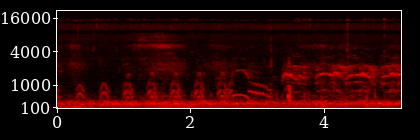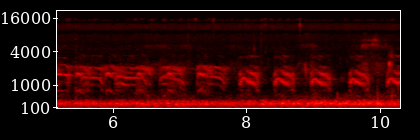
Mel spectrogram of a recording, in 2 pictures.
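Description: Crows cawing, many harsh caws overlapping; from a few seconds in, a steady run of caws comes about two a second.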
